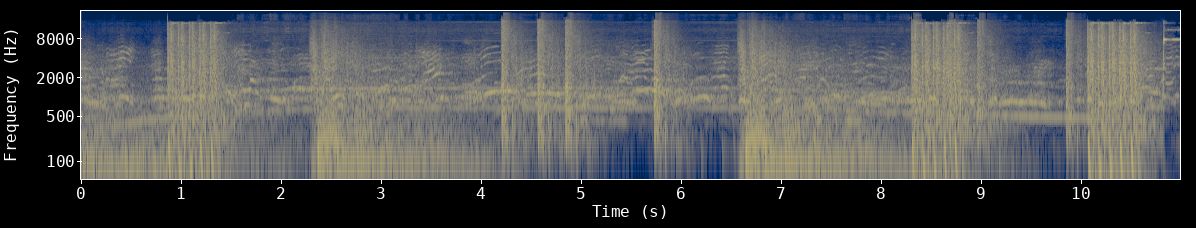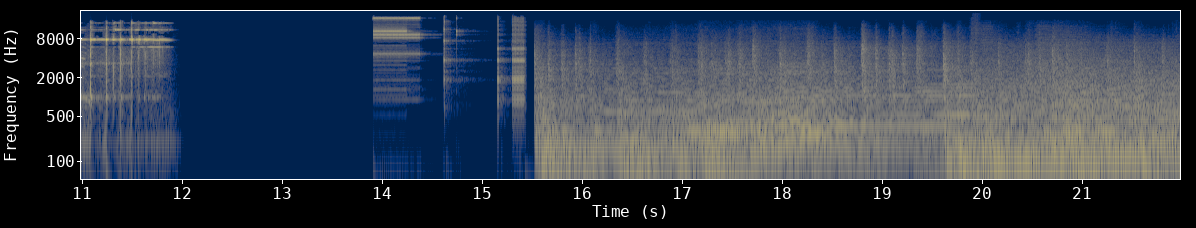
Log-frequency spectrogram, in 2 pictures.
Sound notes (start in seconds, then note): 0.1 more shots being fired; 4.2 sirens; 6.6 loud explosion; 8.3 gun shots continue; 10.8 bullet shells dropping; 14.0 computer static; 15.6 ominous music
